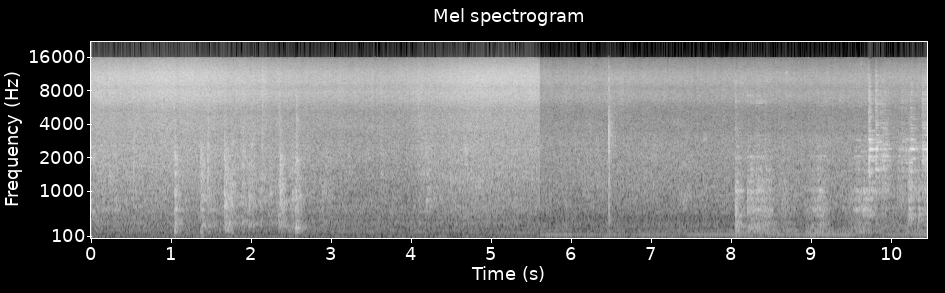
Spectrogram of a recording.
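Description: Carrots frying in oil in a large kazan: a steady sizzle, with the metal ladle scraping and knocking against the pot as it is stirred, a few strokes near the start and a cluster near the end. The sizzle drops sharply about halfway through.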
